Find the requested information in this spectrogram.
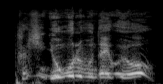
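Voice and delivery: fiery preaching shout. Real, not acted. Preacher driving point home.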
